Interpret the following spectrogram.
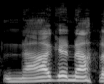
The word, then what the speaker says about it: naginata: That's why I had to say it very very slow cuz I'm just like, "No, naginata."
